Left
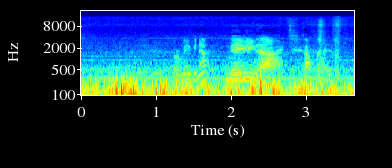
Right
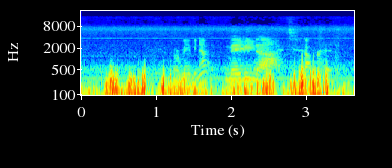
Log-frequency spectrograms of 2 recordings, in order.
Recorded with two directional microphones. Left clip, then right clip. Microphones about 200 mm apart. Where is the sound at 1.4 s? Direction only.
50° right (ahead or behind).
